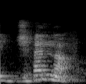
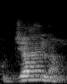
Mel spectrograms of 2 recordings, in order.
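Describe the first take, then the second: First: जहन्नम with a held double n, ja-han-nam; doubled consonant. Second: जहन्नम said loosely with a single n; unmarked pronunciation. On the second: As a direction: glide over the न in जहन्नम. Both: Shown as a demonstration. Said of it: "इस पर भी हम तशरीह डालेंगे".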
